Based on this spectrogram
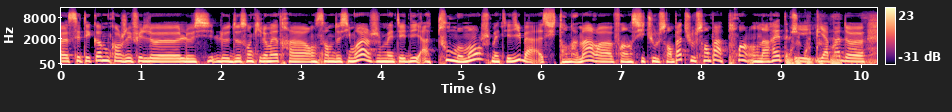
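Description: This woman has an unremarkable speaking voice, talking at a moderate pace and medium pitch with ordinary pitch variation and hardly any pauses. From Brittany, France. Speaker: long-distance cyclist and new mother. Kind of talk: radio interview.

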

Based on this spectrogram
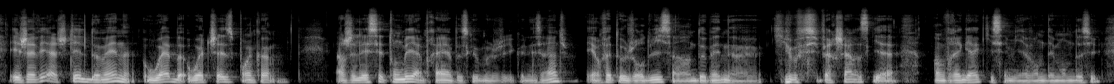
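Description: In an ordinary speaking voice, a man with a fairly low pitch talks at a fairly quick pace with ordinary pitch variation. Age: 30s. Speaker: startup founder. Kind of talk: casual chat.

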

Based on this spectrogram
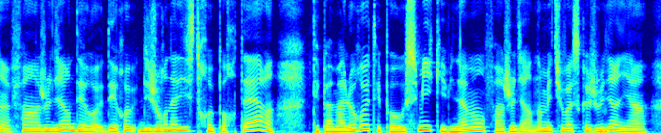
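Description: The woman's pitch is mid-range with normal rise and fall, captured in a very clean recording against a silent background. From Franche-Comté, Besançon. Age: 30s. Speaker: TV journalist. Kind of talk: interview.

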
